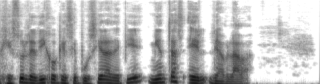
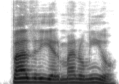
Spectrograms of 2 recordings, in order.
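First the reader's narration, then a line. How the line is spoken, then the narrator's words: Exclaimed. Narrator (Spanish): exclamando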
